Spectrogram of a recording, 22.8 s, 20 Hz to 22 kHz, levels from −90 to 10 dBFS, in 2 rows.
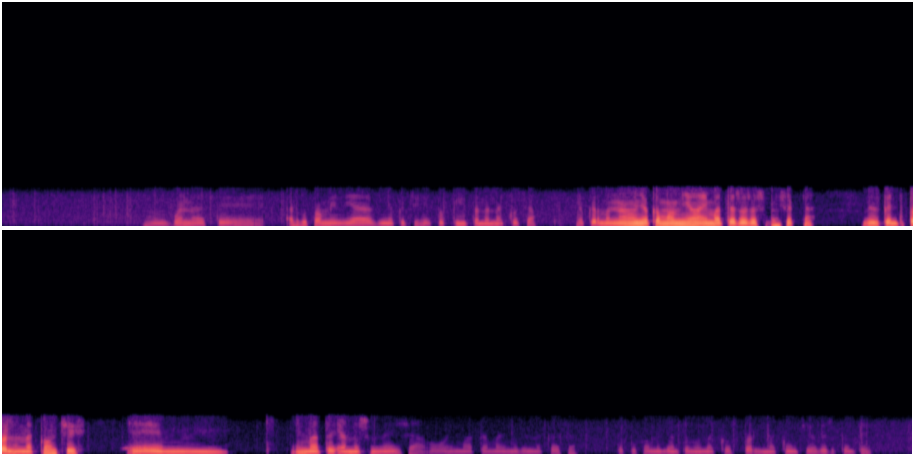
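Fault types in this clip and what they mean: VoIP packet loss concealed by the speech codec: Speech packets went missing, and the decoder filled the gaps by extending its last pitch and filter at falling gain. This gives brief buzzy or noisy, fading patches near 6.13, 9.55 and 15.53 s, covering 60, 60 and 40 ms of lost audio.
Automatic gain falling: The gain control judged the input too loud, or its background noise too strong, and eased its gain down. The speech and room noise sink together, by about 4 dB from 7.75 to 8.37 s, then by about 6 dB from 10.78 to 14.21 s.
Automatic gain rising: Around 16 s the talker moved away, and the input dropped about 22 dB. The gain control then raised its gain slowly. Speech and background swell together by about 5 dB between 16.46 and 18.74 s.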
